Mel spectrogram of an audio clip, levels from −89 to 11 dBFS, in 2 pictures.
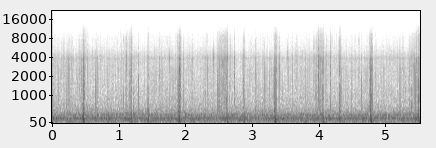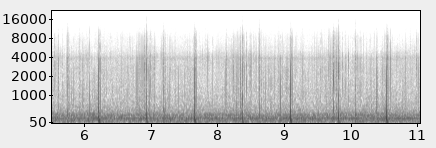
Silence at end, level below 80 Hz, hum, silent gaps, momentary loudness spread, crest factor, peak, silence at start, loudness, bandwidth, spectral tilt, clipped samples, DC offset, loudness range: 0 s; -42 dBFS; none; none; 6 LU; 26 dB; -6 dBFS; 0 s; -33 LUFS; 11.5 kHz; -7 dB/octave; under 0.1%; under 0.1%; 1 LU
